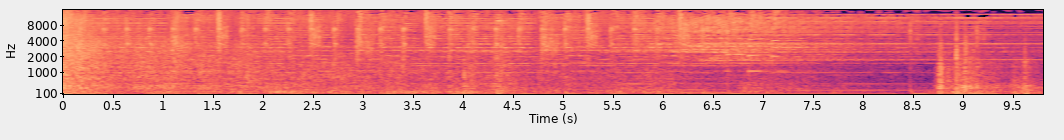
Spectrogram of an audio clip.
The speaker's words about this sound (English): I want like a lightning bolt to end it.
